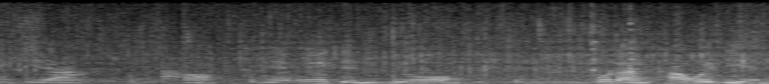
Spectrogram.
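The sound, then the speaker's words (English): Taiwanese hamburger patties frying in cooking oil in a pan give off a steady crackling sizzle. Voices talk over the frying throughout. “Make sure you put enough cooking oil, otherwise the meat will stick it to the pan.”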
